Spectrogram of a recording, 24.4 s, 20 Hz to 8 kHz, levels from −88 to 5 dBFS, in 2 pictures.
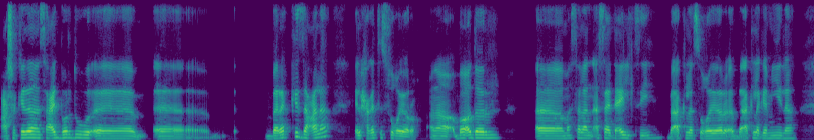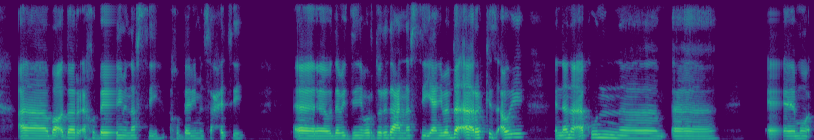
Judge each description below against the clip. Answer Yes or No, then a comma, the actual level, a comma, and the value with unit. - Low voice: No, medium, 150 Hz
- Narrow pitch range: Yes, narrow, 2.1 semitones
